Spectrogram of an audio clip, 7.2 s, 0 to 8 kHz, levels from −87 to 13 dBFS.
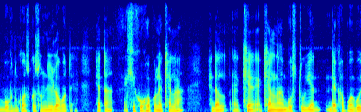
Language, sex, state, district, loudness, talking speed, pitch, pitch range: Assamese, male, Assam, Sonitpur, -21 LUFS, 125 wpm, 110 Hz, 105-115 Hz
